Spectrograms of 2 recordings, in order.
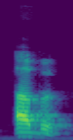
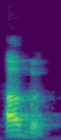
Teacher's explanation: اب تک تو آپ نے یہ کام کیا نہیں، تو یہاں پہ ہم اب نہیں کہیں گے، یہاں پہ ہم کہیں گے اب. با پہ آواز تھوڑی سی باؤنس بیک کرے گی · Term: قلقلہ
